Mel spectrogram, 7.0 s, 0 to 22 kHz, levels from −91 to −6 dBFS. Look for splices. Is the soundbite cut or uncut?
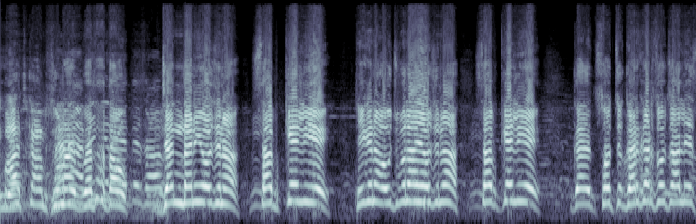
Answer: uncut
